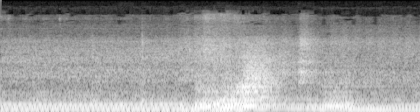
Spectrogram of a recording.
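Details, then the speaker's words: Station wagon with single-cam engine, blown up after hard driving: deep rough rumble revving up and falling back, harsh and uneven, like rocks in a blender; severe internal grinding and knocking, exact cause not confirmed. "You ever wondered what putting rocks into a blender would sound like? Well, this is pretty much exactly that."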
